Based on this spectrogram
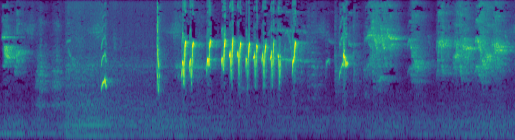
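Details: White-eye combo song meant to agitate listening birds: scattered sharp notes, then a quick series of about a dozen bright repeated notes, followed by softer buzzy warbling, over a low hum.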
